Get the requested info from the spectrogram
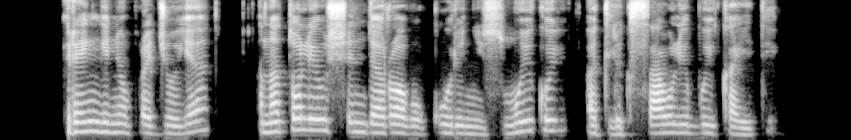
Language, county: Lithuanian, Marijampolė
